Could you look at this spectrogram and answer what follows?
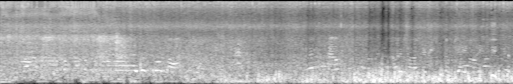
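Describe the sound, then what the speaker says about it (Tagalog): A river overflowing its banks during a typhoon rushes as a dense, continuous roar of floodwater mixed with heavy wind buffeting, loud and close throughout, with a voice speaking briefly over it. "Guys, umapaw na yung ilog dito."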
